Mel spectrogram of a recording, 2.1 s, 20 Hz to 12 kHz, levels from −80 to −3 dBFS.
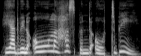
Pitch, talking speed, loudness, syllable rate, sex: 245 Hz, 255 wpm, -19 LUFS, 5.1 syllables/s, female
